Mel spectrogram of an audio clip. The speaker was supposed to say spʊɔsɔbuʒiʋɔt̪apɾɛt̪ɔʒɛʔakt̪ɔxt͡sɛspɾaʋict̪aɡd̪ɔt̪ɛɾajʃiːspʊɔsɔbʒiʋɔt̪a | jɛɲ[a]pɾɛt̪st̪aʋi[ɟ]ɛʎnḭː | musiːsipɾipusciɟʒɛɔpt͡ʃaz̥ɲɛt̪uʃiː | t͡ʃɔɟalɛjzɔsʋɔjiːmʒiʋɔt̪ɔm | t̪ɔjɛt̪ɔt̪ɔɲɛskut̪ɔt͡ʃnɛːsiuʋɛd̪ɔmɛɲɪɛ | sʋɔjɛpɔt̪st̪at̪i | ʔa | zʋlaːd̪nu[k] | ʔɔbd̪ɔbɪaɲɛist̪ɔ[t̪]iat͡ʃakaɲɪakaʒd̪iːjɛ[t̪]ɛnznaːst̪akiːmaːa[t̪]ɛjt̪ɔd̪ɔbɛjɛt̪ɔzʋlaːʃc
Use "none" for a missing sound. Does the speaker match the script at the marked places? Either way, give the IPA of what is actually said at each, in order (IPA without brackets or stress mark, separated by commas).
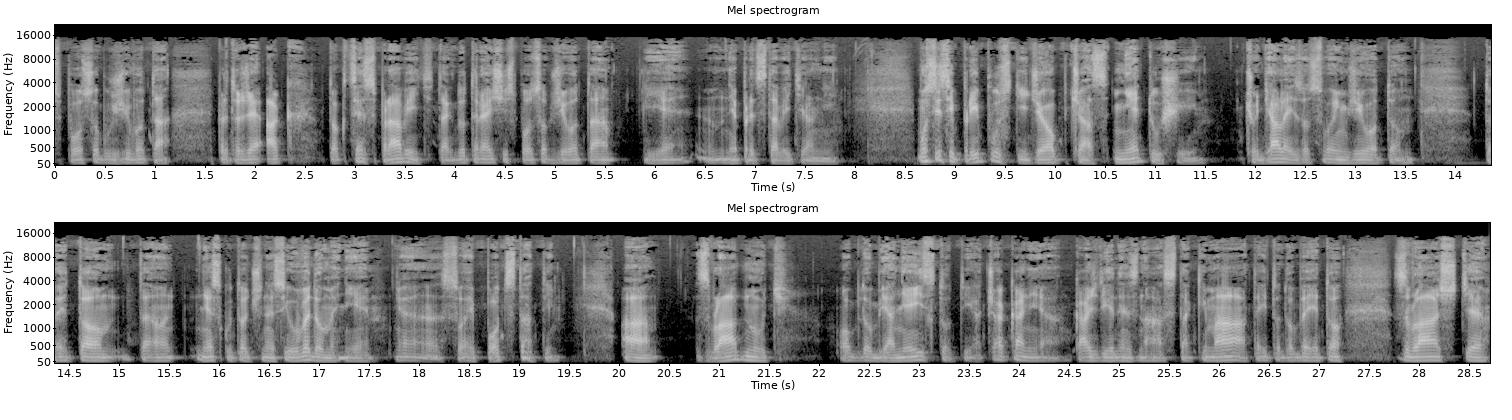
ɛ, c, c, t̪, d̪, t̪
